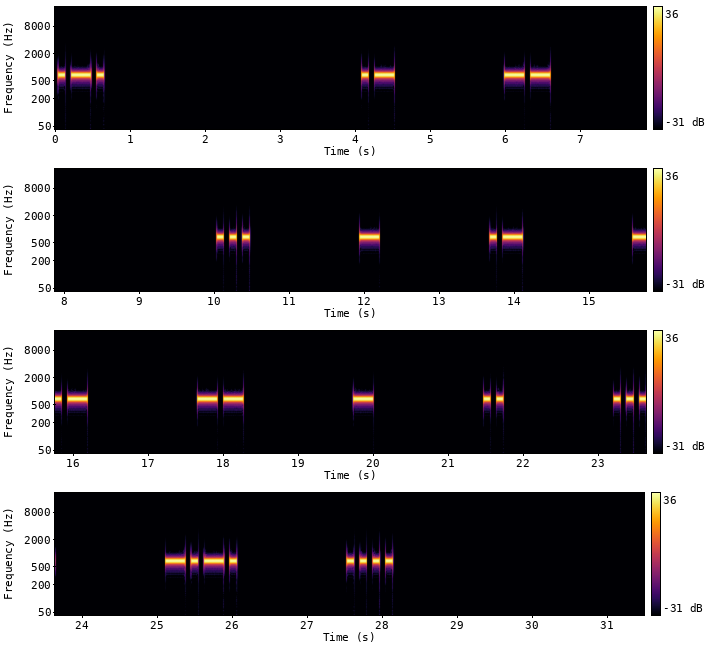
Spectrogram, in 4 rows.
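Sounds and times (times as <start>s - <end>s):
Morse code course tones: 0.0s - 0.7s, 4.1s - 4.6s, 6.0s - 6.6s, 10.1s - 10.5s, 12.0s - 12.2s, 13.7s - 14.2s, 15.6s - 16.2s, 17.7s - 18.3s, 19.8s - 20.0s, 21.5s - 21.8s, 23.2s - 23.7s, 25.1s - 26.1s, 27.6s - 28.2s.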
